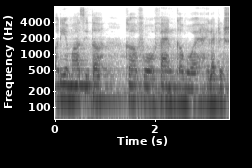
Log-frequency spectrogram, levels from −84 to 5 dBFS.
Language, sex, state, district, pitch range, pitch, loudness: Hindi, male, Bihar, Araria, 120-130 Hz, 125 Hz, -25 LUFS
